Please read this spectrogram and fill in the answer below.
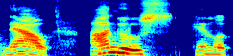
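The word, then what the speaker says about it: Inguz: It's spelled I-N-G-U-Z. It is pronounced E-N-N-G-G-O-O-Z. Angus.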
